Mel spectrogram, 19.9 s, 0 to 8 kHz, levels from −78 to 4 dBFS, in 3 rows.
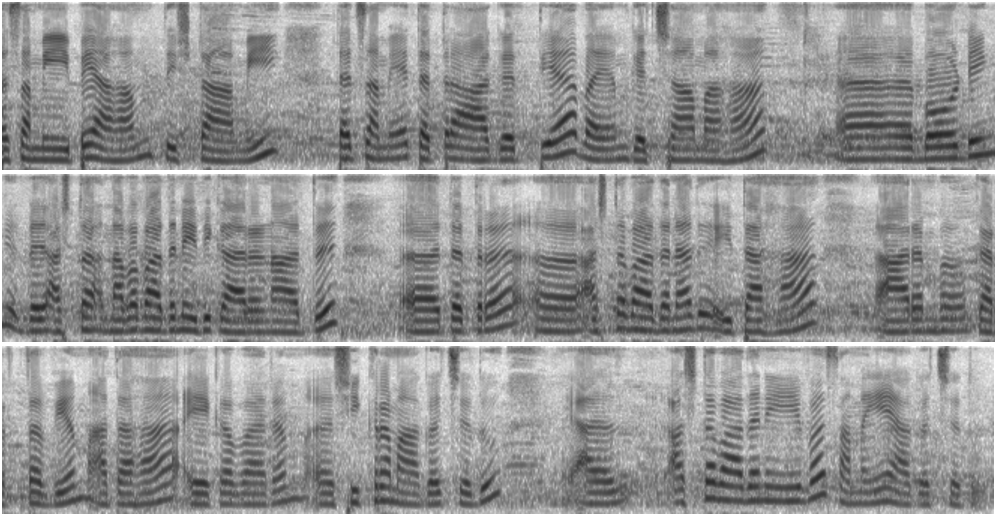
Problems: background conversations at intervals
